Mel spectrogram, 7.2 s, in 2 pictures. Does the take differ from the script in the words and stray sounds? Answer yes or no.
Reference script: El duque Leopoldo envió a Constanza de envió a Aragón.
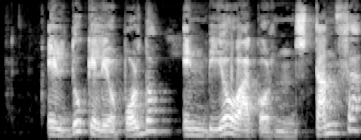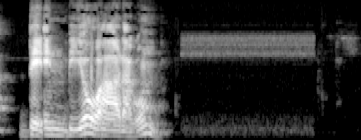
no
